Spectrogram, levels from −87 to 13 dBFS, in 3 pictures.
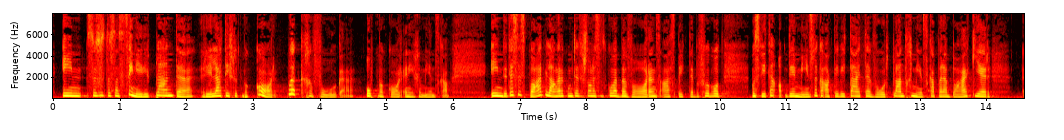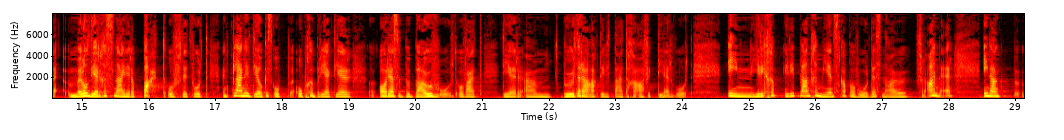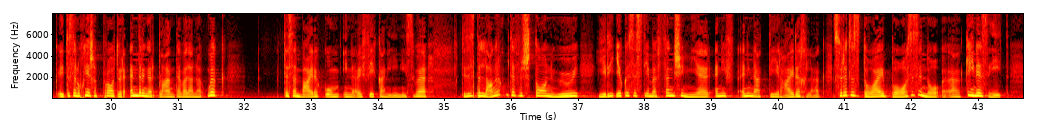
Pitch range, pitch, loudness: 195-245 Hz, 220 Hz, -18 LUFS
